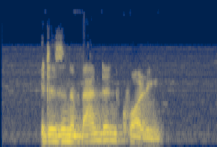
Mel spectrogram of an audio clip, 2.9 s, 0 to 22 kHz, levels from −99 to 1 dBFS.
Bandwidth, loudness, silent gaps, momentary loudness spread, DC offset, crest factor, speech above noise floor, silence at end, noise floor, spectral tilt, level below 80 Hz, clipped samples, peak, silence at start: 8 kHz; -14 LUFS; none; 10 LU; under 0.1%; 14 dB; 42 dB; 0.75 s; -56 dBFS; -6 dB/octave; -52 dBFS; under 0.1%; -2 dBFS; 0.55 s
